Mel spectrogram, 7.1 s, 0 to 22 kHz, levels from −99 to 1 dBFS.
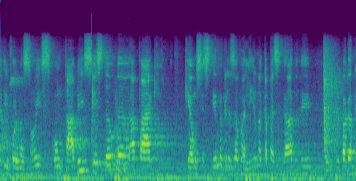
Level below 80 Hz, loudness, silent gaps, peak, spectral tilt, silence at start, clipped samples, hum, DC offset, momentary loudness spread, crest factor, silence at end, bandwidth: -30 dBFS; -21 LUFS; none; -4 dBFS; -4 dB/octave; 0 s; under 0.1%; none; under 0.1%; 9 LU; 18 dB; 0 s; 10 kHz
